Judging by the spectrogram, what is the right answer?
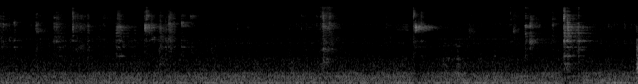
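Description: Crabs being eaten by hand: scattered short clicks and cracks of shell being broken and picked apart, with small plate clinks, over a steady low hum.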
